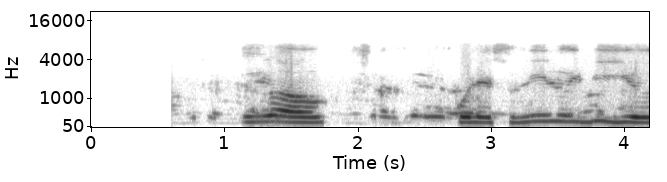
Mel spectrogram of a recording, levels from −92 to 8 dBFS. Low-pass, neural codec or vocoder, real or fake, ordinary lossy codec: 7.2 kHz; none; real; none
